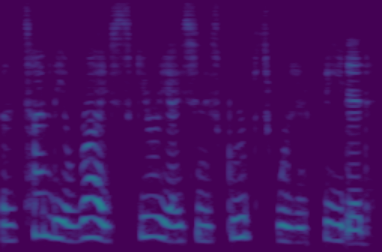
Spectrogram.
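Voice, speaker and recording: A woman's voice: mid-range voice, normal speed, darkish tone, no room sound. A woman narrating a scripted story as a fan fiction reader. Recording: dull, distant microphone.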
